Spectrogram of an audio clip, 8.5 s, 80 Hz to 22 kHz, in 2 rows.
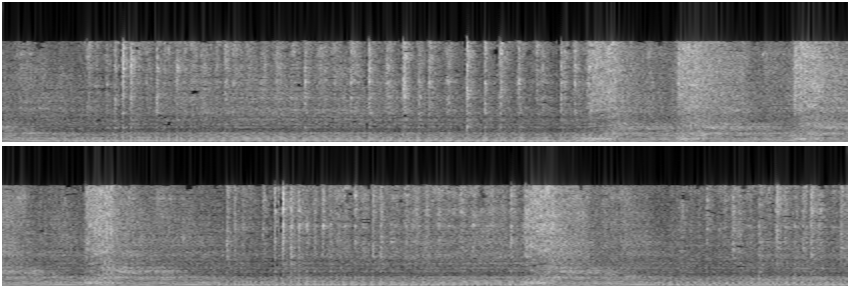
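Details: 266XP two-stroke chainsaw first run after rebuild, new flywheel-side seal plus sealant fixing a leak: idles unevenly, revs rise and sag in repeated blips and bog back down; carburettor still needs dialing in.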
